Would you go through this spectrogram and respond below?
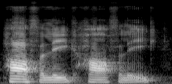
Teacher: It goes from stressed to unstressed, back to stressed to unstressed. For me, this echoes the sounds of the horses rushing into battle, because a horse gallop goes quite stressed, unstressed, stressed, unstressed. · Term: dactylic rhythm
